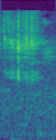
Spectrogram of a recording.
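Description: Fried battered okra is shaken and handled, giving off a quick, dry, bright rattling crackle with almost no low end. The crisp sound shows the okra is fried crunchy.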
